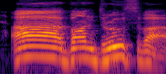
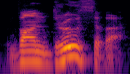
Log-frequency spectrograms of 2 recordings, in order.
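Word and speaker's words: Vondroušová: Vondrousova. Okay, Vondrousova. Got you. I was saying Vondrousova because I've heard some people say Vondrousova, but I'm like, So Vondrousova. Okay, perfect.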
